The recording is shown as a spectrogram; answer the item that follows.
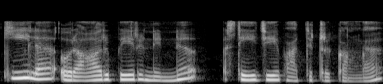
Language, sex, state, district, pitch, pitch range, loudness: Tamil, female, Tamil Nadu, Nilgiris, 210 Hz, 185-245 Hz, -14 LUFS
